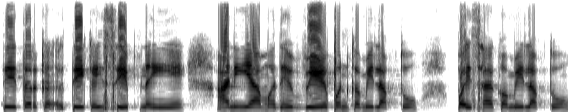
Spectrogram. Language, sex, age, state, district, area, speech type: Marathi, female, 30-45, Maharashtra, Buldhana, rural, spontaneous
